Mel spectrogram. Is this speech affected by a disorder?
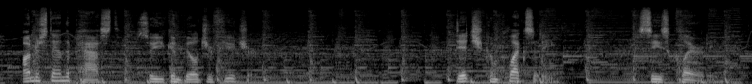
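No.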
